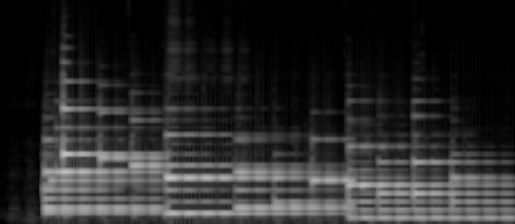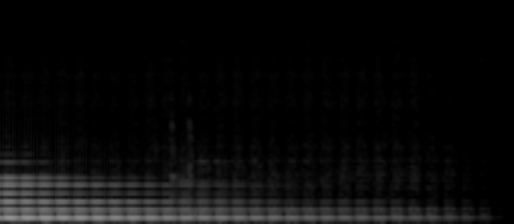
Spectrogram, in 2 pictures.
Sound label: keyb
